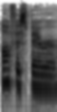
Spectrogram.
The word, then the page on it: office-bearer: American English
